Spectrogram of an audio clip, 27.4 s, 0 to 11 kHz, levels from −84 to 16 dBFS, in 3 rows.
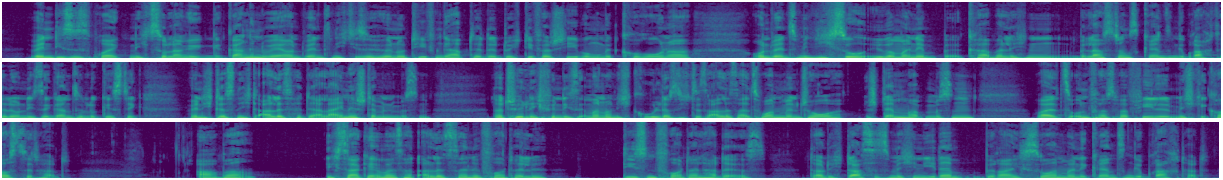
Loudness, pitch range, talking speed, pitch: -19 LUFS, 130-150 Hz, 220 wpm, 135 Hz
